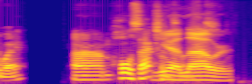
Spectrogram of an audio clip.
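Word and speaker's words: Loewer: whole by Barry I'm going to say his name wrong lower lower l o e w r either way um whole section yeah ler L thank you um yes uh and and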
